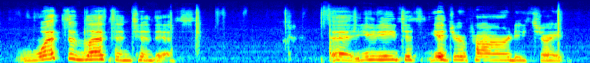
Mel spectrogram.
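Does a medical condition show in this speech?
Yes: throat cancer radiation damage.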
